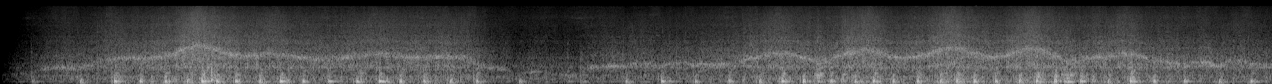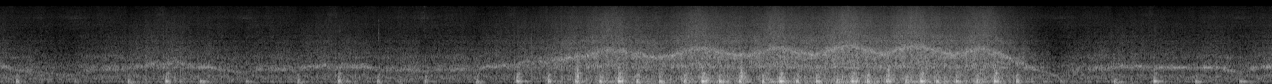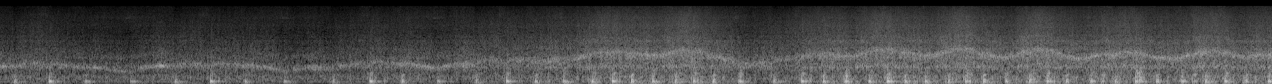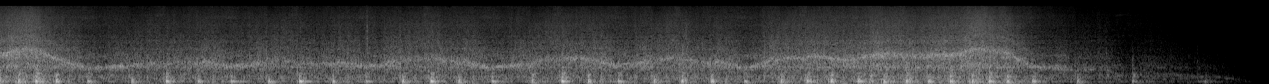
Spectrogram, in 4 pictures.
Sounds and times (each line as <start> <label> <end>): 0.0 Old wind machine 50.4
